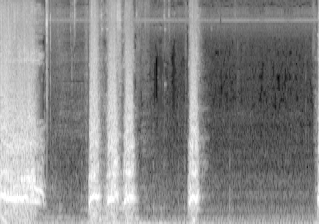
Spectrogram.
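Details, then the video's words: Pet dog vocalising as the car pulls up the owner's parents' driveway; one long noisy bark, then three quick sharp barks in a row, a pause and a single final bark, with faint car hum between. "My Dog Making Funny Noises"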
